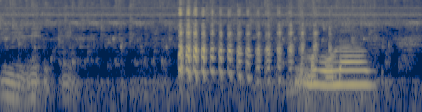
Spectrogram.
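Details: Goat at a provincial pasture giving one strongly quavering bleat, pulsing rapidly for about a second, then a steadier, lower wavering tone. Faint voices come just before it over a constant hissy background.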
